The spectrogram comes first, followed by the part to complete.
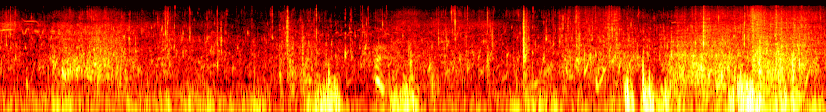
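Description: Wind buffeting the microphone over water lapping against the rocks, with scattered knocks of handling; near the end a pike hooked on rod and line splashes and thrashes at the surface.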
